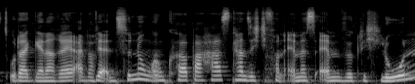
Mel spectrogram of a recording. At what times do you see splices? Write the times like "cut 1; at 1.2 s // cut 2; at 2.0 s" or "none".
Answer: cut 1; at 1.0 s // cut 2; at 2.3 s // cut 3; at 2.6 s

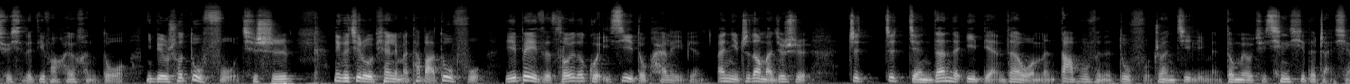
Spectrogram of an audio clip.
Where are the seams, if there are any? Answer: cut 1; at 1.4 s

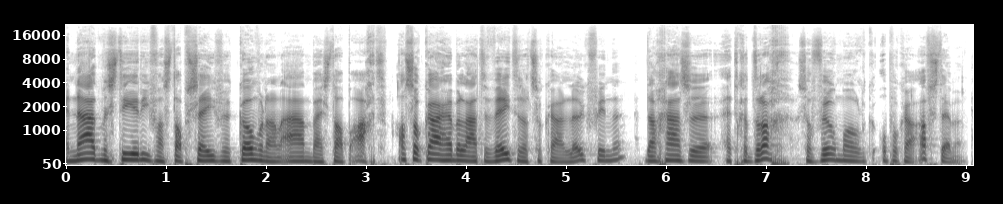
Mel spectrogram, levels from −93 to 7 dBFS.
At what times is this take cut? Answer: cut 1; at 3.3 s // cut 2; at 5.7 s

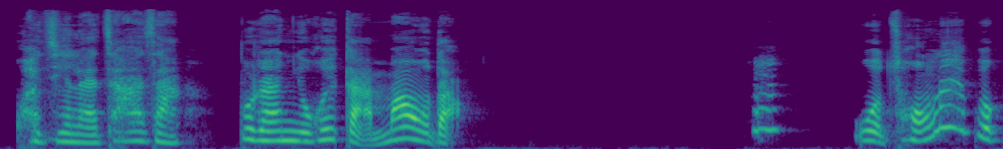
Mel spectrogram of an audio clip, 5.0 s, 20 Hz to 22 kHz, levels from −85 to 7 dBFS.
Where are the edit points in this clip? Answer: none

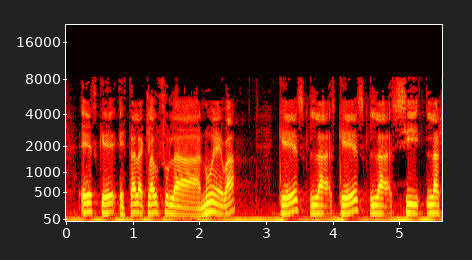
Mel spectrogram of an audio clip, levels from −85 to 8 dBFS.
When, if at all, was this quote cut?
cut 1; at 4.0 s

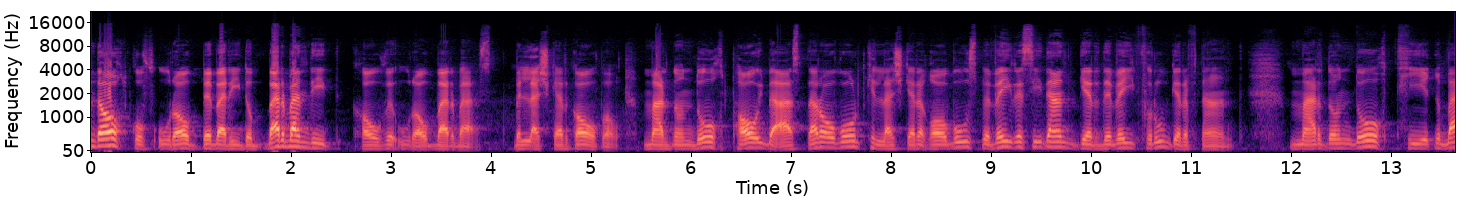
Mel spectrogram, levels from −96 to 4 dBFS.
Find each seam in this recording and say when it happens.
cut 1; at 5.3 s

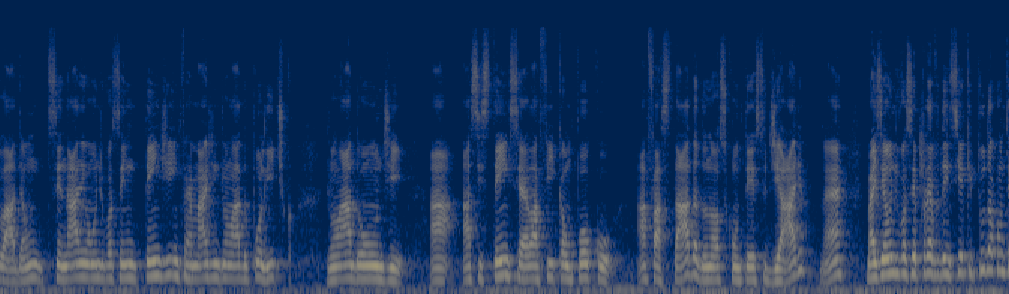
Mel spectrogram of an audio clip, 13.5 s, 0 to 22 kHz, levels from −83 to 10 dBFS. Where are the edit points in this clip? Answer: none

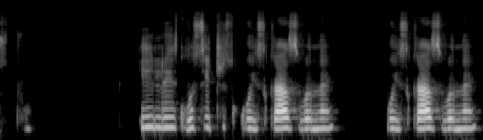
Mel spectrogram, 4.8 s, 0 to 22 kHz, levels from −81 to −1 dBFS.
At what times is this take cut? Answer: cut 1; at 1.8 s // cut 2; at 3.9 s

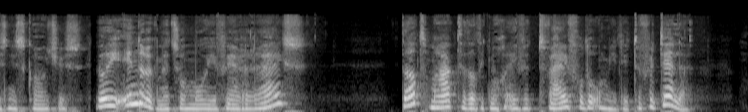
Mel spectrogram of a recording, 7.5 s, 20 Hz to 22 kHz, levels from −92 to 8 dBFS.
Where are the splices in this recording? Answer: cut 1; at 0.9 s // cut 2; at 1.5 s

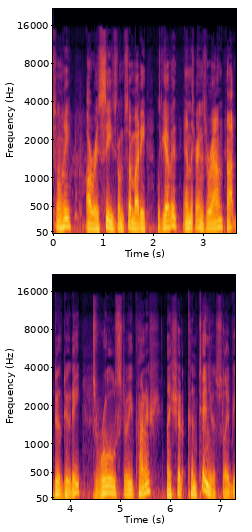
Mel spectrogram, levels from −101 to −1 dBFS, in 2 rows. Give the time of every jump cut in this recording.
cut 1; at 1.2 s // cut 2; at 2.1 s // cut 3; at 2.8 s // cut 4; at 3.5 s // cut 5; at 3.8 s // cut 6; at 4.4 s // cut 7; at 5.9 s // cut 8; at 6.3 s

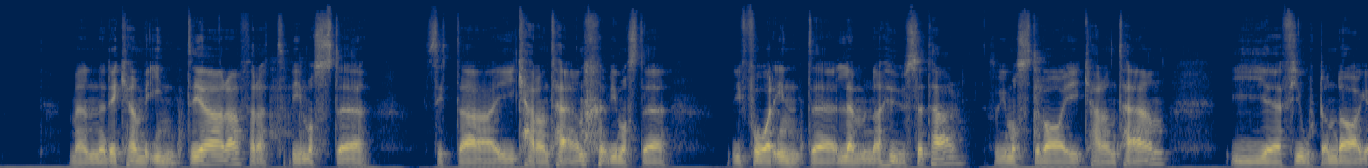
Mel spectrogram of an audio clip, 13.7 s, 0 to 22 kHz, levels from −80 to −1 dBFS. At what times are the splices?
none

